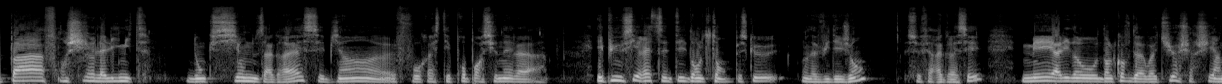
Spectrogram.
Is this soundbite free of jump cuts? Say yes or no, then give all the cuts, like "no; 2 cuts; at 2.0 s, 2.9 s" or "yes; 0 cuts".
yes; 0 cuts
